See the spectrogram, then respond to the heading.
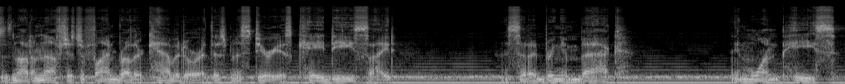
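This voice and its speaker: A man playing a cynical, world-weary master thief in a video game, with a gravelly voice and a deadpan, wry delivery. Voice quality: gravelly, low. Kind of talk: noir-like scripted game narration and dialogue.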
